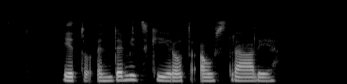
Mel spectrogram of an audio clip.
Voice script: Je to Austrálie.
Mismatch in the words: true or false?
true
